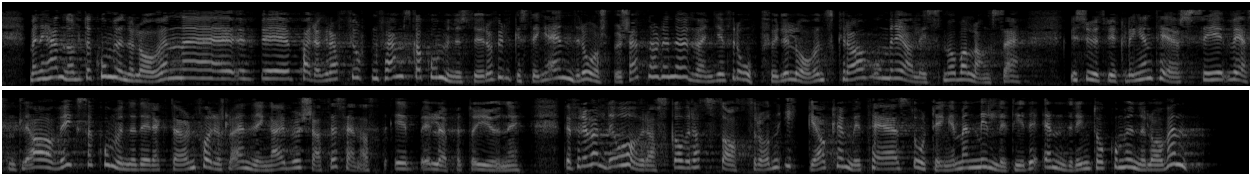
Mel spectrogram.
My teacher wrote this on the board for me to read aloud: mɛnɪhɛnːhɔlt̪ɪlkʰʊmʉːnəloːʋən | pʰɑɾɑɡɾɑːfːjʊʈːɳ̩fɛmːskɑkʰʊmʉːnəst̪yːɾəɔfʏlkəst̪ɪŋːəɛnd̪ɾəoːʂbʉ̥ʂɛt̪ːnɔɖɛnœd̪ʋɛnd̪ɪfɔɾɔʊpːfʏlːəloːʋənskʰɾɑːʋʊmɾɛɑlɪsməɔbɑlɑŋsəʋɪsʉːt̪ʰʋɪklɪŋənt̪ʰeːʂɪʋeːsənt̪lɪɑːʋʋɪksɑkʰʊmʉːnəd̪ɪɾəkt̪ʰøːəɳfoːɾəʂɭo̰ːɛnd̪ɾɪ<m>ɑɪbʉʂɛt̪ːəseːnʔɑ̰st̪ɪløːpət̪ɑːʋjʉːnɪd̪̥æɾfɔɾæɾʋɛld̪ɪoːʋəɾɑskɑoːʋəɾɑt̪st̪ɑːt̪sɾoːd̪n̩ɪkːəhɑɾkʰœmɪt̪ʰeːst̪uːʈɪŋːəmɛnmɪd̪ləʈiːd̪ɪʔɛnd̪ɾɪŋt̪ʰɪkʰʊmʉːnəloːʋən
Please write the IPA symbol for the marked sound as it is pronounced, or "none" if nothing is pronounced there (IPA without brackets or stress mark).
ŋ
